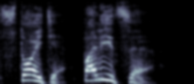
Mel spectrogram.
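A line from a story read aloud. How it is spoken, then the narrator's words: Shout. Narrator (Russian): Логан закричал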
